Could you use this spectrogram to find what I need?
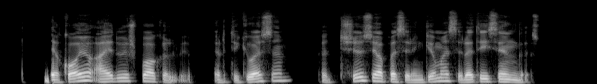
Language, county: Lithuanian, Vilnius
